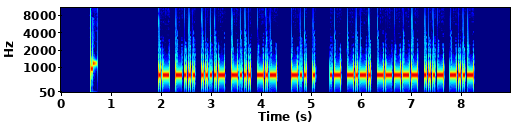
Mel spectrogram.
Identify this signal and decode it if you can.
Morse code, heard as a keyed tone, about 28 wpm, 700 Hz. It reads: AB4BK DE AC0VX
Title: USA Callsign DE Callsign - 5 Characters - 28wpm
